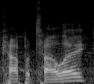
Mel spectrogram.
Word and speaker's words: Capitale: It's not called Capital. It's got a flair to it. It has an E at the end of it, so at least the way Rockstar pronounces it is it's called Capitale. Capitale. Yeah, because it's Italian, I guess. Or at least it's supposed to be.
